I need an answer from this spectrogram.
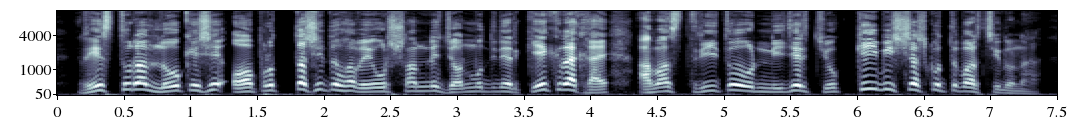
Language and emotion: Bengali, surprised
